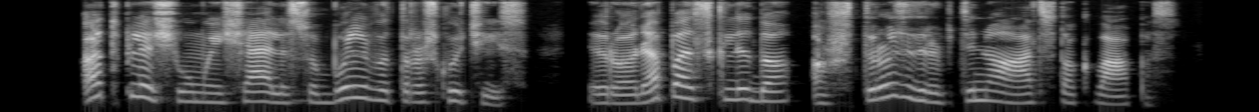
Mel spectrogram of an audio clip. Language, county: Lithuanian, Kaunas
